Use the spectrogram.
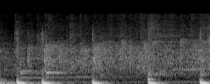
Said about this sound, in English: Clap your hands for them.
